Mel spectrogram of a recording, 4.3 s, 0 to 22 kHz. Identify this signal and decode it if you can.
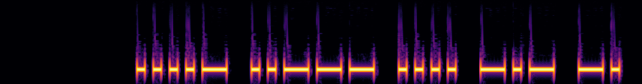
Morse code, heard as a keyed tone, about 22 wpm, 700 Hz. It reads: 42HKN
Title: Code Groups - 5 Letter:Numbers - 22wpm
